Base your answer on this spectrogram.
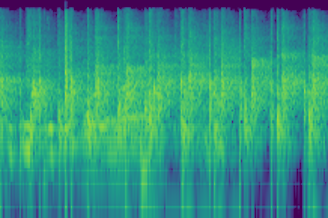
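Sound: audience applauding a guest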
